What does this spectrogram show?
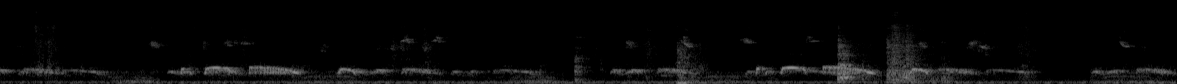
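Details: Young spotted dove giving a long series of soft, slightly rough coos, grouped in bursts with short pauses, accompanied by occasional sharp clicks and small high chirps.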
